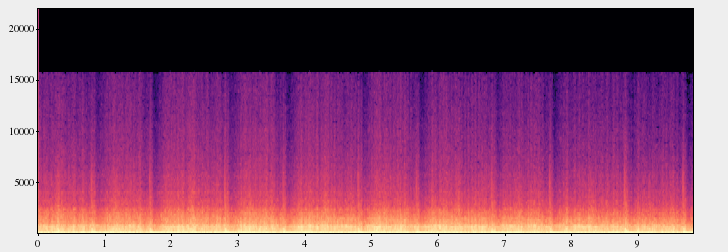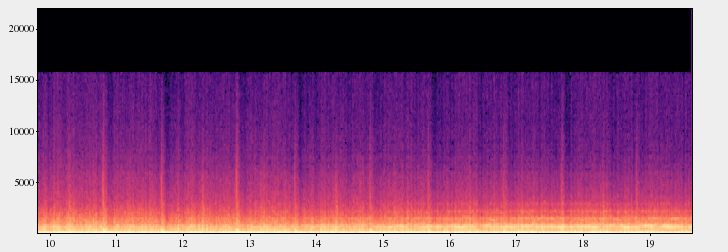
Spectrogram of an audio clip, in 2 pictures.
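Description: Live electronic music from a hardware set: a thick, steady low drone with a few held higher tones over it and no clear beat, a higher tone joining near the end.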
